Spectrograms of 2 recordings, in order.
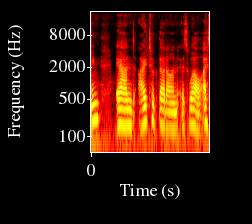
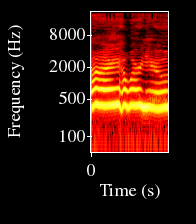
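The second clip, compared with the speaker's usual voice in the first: put-on very slow, high, polite and peaceful voice; 7 dB louder than usual. Retelling how mom greeted the new people: imitating mom's polite greeting.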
